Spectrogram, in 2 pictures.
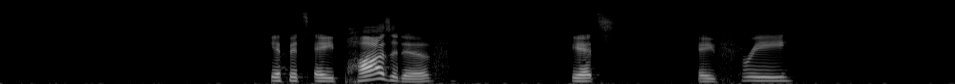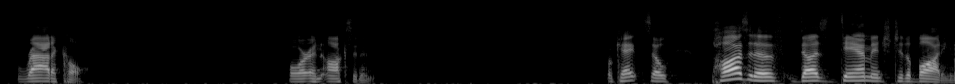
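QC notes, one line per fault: Nothing to note here; I listened all the way along and there's nothing worth flagging.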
